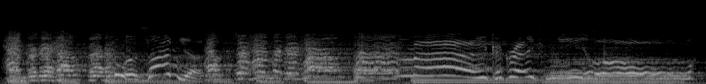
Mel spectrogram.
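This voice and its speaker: A man voicing an exuberant cartoonish advertising mascot with a drawn-out, sing-song delivery. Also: very high voice, sing-song, exaggerated voice. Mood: gleeful. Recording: dull lo-fi, loud music.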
